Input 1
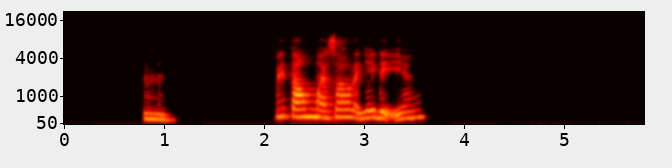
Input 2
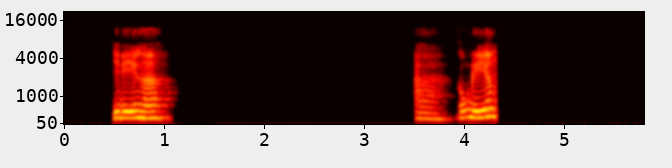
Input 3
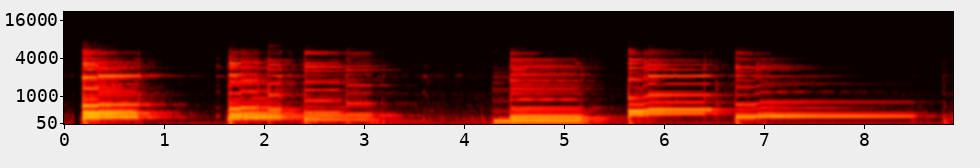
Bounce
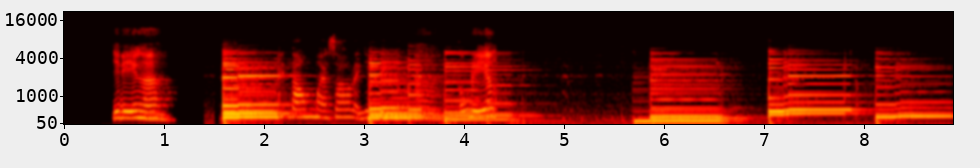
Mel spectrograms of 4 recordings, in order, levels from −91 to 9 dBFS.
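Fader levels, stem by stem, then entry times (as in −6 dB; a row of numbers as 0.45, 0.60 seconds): −9.5, −10.0, +1.5 decibels; 0.00, 0.00, 1.40 seconds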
